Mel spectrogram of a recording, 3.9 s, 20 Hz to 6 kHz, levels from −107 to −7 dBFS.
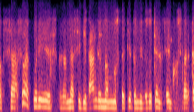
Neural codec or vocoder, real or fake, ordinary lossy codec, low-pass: none; real; Opus, 16 kbps; 5.4 kHz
